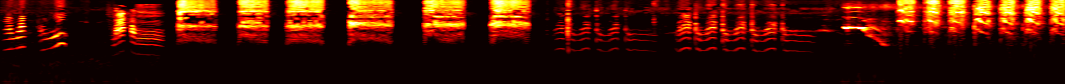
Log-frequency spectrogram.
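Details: Parrot calling with rising harmonic whistles, then a run of loud, rasping squawks evenly spaced, followed by wavering, warbled notes and a fast series of sharp squeaks at the end.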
